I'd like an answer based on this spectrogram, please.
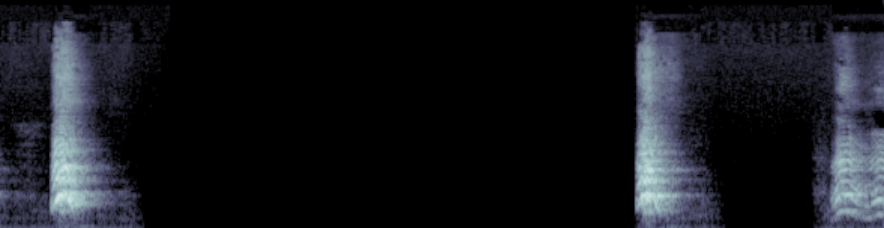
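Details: Dog barking: two single sharp barks about five seconds apart, then the start of a third at the end, with silence between.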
